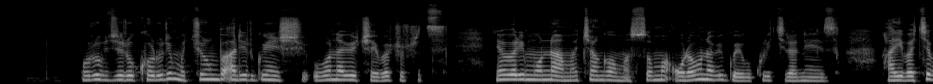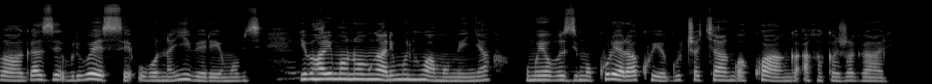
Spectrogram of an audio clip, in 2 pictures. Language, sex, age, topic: Kinyarwanda, female, 18-24, education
